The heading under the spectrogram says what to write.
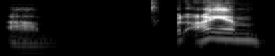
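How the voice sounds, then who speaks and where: A man hosting a writers' livestream in an upbeat, chatty way, full of fillers and restarts, his voice getting raspy from long talking. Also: a little high, sing-song, slow, pushed and bright, no room sound. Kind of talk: casual livestream chat answering viewer comments.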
